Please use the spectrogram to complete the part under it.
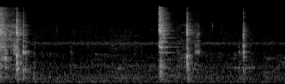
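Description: A spoon scrapes and knocks against a pot while soybeans are stirred and fried in spices, giving a few sharp metallic clinks at irregular intervals over a quiet kitchen background.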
